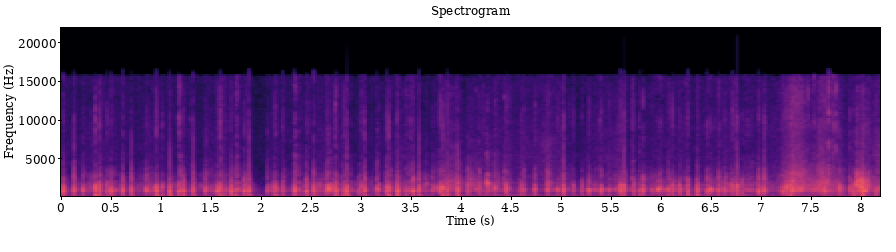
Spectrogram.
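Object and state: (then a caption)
Faux leather wallet. A small, thin, soft gold metallic faux leather folding wallet or pouch is held in the hands and tapped and scratched with long gold claw nails. Rapid, dry, crisp taps with very short decay mix with soft scratching, centered in the mid range around 820 Hz.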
